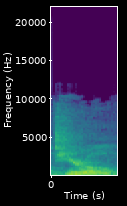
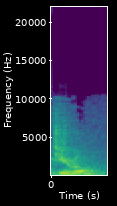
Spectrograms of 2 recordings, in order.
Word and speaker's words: Tyrrell: Head curator of the Royal Tyrrell Museum. Is that right, Tyrrell? Not Tyrrell. No. So we've all been saying it wrong for.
